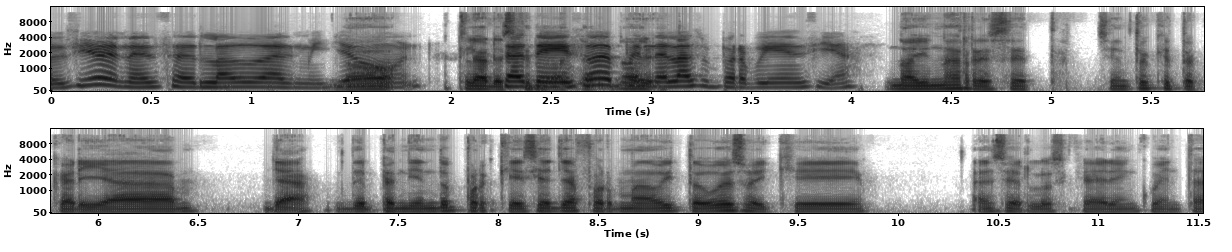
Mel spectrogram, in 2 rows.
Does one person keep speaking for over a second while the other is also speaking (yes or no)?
yes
